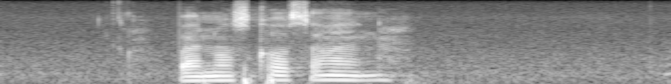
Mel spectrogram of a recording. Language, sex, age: South Ndebele, male, 22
